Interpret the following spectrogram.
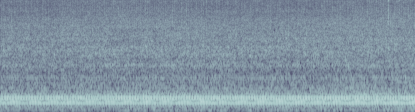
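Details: Toyota Avalon with engine misfire on cylinder two, traced to a carbon-fouled spark plug: after fixing, a steady even hum with a smooth low drone and no stumbles or skips; clean idle.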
